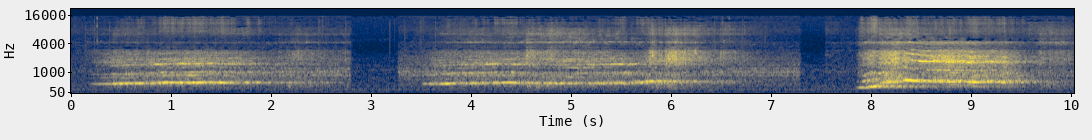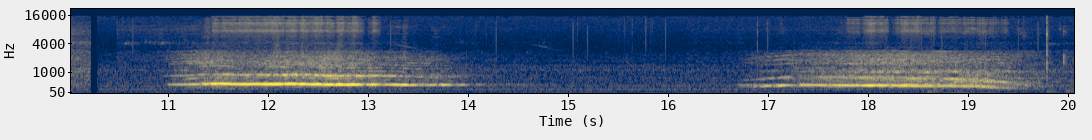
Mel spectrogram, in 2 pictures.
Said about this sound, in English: the sounds of the donkeys were slowed down in order to create the singing sounds that the Brachiosauruses make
